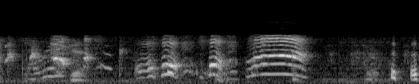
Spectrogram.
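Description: Baby laughing in short high-pitched bursts, the longest and loudest about three seconds in.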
